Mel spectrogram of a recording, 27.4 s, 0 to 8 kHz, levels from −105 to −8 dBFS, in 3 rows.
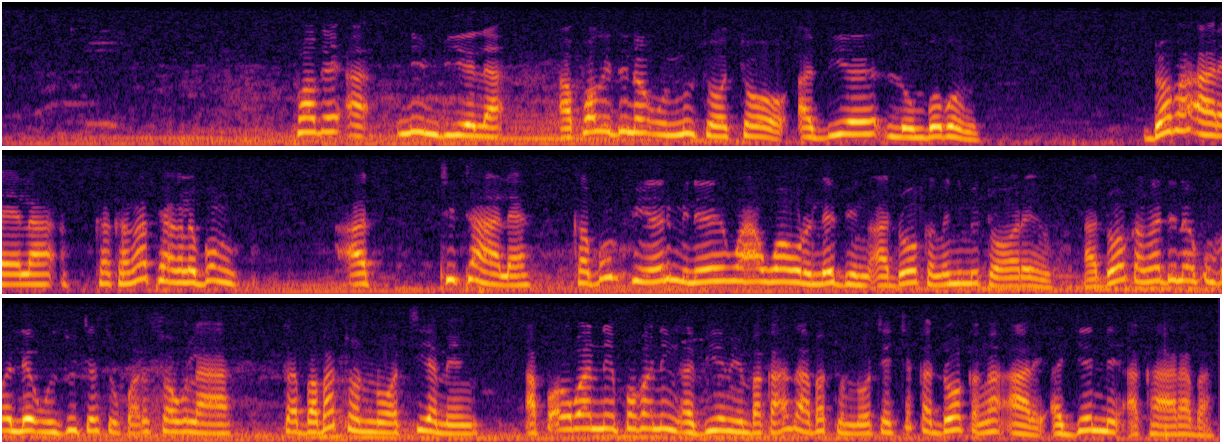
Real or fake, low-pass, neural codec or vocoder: real; 7.2 kHz; none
